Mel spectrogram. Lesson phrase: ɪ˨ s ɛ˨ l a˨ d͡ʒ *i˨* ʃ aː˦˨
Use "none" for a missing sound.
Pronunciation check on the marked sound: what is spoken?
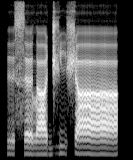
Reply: i˨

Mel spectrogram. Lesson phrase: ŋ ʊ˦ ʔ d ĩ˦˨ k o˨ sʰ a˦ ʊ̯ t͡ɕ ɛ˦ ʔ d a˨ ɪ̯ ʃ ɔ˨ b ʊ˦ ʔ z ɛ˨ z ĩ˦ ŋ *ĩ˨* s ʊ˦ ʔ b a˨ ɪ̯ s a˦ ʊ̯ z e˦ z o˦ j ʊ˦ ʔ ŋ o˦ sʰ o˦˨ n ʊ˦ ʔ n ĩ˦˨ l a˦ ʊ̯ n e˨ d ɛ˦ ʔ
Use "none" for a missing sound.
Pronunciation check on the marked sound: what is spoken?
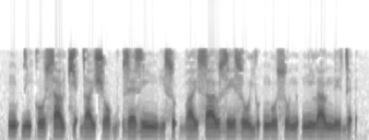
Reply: i˨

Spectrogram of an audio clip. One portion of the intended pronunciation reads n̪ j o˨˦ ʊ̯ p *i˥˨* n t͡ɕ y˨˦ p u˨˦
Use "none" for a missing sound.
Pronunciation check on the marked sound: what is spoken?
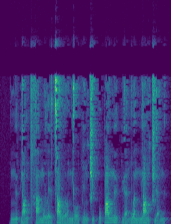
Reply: i˥˨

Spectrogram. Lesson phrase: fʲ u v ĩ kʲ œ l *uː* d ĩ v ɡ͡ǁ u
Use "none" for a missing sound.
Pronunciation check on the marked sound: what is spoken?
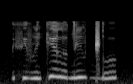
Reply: u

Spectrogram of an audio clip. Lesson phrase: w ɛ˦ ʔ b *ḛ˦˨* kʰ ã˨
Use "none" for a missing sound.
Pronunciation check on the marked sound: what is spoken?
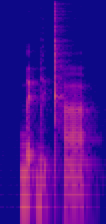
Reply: ḛ˦˨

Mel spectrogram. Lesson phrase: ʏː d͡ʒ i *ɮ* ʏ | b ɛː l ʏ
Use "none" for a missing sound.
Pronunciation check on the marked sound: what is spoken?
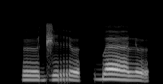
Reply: r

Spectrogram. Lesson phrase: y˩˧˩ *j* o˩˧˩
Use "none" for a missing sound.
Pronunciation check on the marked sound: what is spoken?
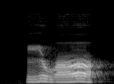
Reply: w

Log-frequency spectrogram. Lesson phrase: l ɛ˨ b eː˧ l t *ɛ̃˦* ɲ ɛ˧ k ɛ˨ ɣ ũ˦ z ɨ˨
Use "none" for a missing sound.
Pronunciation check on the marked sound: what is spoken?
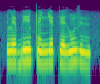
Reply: ɛ̃˨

